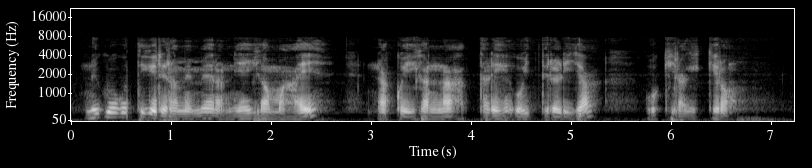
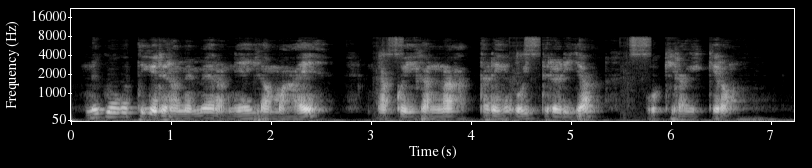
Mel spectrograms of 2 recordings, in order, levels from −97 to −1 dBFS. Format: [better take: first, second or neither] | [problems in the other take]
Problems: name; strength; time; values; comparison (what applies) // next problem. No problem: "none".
first | noise reduction (neural separator model SepFormer DNS4)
